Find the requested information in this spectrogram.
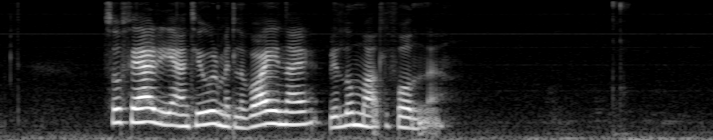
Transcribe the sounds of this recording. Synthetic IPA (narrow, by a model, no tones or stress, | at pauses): soːfjæːɾiːeːnt̪ʰjuːɾmɛt̪l̩əʋɑɪnɑɪʋiːlʊmɑt̪ʰl̩foːnn̩ə̰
